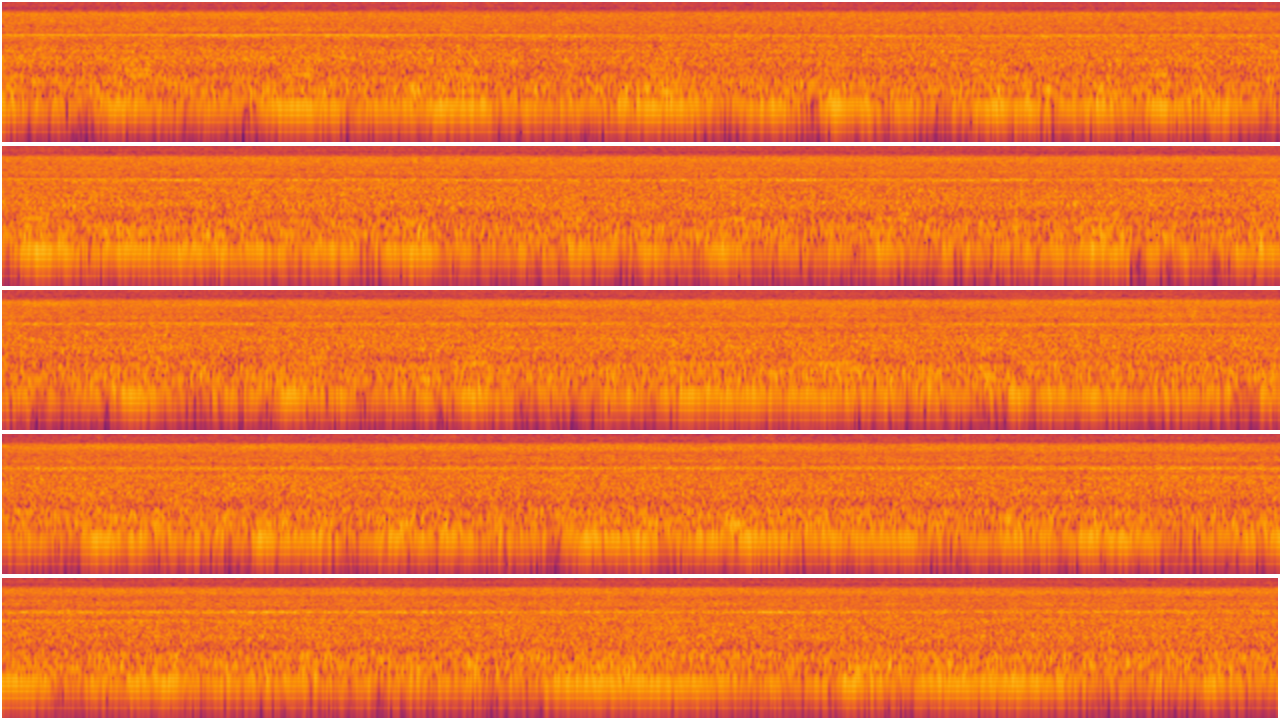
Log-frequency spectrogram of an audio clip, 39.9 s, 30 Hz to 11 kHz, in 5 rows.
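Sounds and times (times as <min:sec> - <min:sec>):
cnc router machine hum: 0:00.0 - 0:39.9
high whine: 0:00.0 - 0:39.9.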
